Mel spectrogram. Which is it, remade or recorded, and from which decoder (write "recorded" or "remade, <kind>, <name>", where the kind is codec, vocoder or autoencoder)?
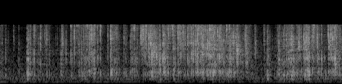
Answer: recorded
